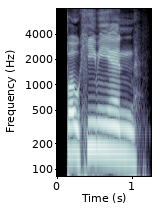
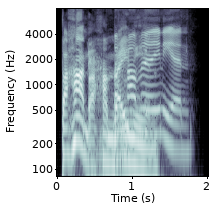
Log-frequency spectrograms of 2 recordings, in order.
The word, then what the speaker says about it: Bahamian: Now, I will say, to spoil the next segment just a little bit, that this is a Bohemian, I'm such an idiot. This is a from the Bahamas. How would you say that? – Bahamian.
